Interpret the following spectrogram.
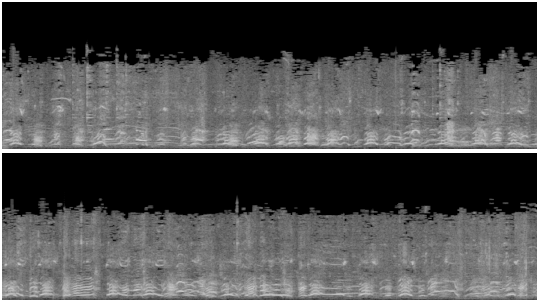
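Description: A team of harnessed Siberian huskies barking and yipping all at once in a dense, unbroken chorus, the excited clamour of sled dogs eager to be let go at the start line.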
